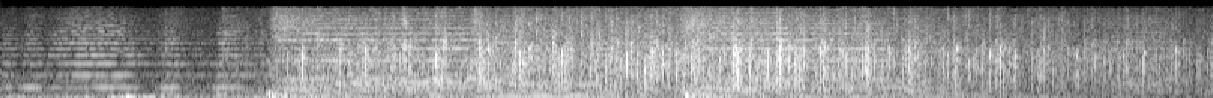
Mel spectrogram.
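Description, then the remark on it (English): Hundreds of guests and onlookers break into steady, dense applause as a white veil falls off a larger-than-life bronze statue outside Prague's main station, Czech Republic, after a short quieter opening with some murmuring, the clapping swelling and holding at a loud, even level with scattered voices underneath. “Hundreds of guests and onlookers applauded as the white veil fell off the larger-than-life bronze statue outside Prague's main station, formerly named after the US president.”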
